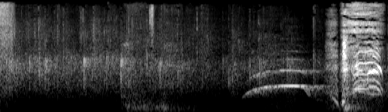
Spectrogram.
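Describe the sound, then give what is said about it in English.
A light smattering of audience applause as people come out, scattered claps from a modest crowd that swells toward the end, with a rising whistle-like tone and brief cheering near the close. “Little smattering of applause as people come out, please.”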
